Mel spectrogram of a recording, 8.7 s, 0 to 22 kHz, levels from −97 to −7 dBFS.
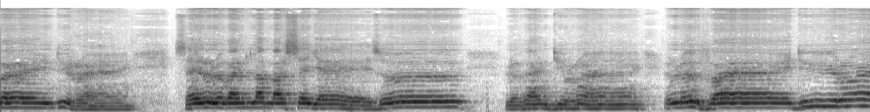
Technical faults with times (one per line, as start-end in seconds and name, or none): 0.00-8.71 imaging from sample-and-hold upsampling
